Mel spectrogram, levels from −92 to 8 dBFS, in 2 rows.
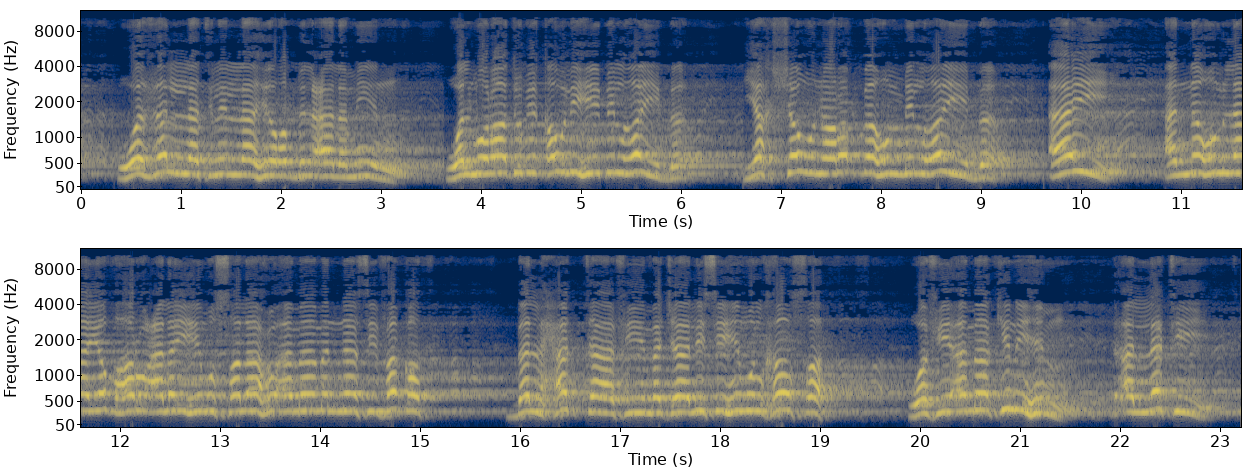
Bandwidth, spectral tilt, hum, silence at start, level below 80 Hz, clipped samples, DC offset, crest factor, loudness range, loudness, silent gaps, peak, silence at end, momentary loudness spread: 11 kHz; -4.5 dB/octave; none; 0 s; -74 dBFS; under 0.1%; under 0.1%; 12 dB; 2 LU; -12 LUFS; none; 0 dBFS; 0 s; 15 LU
